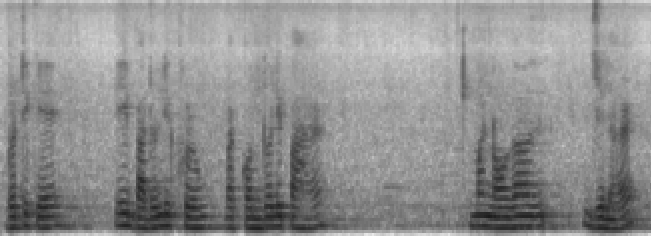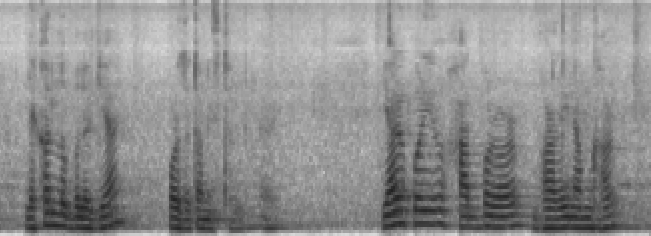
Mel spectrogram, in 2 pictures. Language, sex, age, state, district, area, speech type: Assamese, male, 30-45, Assam, Nagaon, rural, spontaneous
